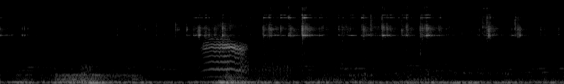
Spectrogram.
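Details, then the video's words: Playful kittens on grass give a single short, rising-and-falling meow midway, with faint softer mewing just before it; rustling, low rumble and a high steady hiss of insects run throughout. "Playful Kittens on the Grass – Soft Meows"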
